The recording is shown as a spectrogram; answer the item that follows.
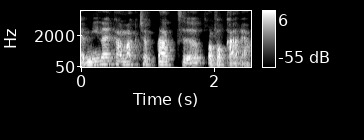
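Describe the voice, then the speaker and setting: Her intonation is lively as she talks. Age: 60s. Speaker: pediatrician, program client. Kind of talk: testimonial interview. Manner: hesitant, with filler sounds.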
